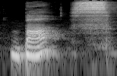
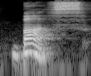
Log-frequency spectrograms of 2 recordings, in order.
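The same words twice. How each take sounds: First: "Bus" split into "bu", then a separate "sss"; sounded out. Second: Said in the usual way. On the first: Shown as a demonstration. Teacher asking pupils to listen, Bus split as bu, s. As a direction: pause before the final S of "Bus".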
